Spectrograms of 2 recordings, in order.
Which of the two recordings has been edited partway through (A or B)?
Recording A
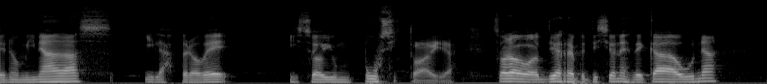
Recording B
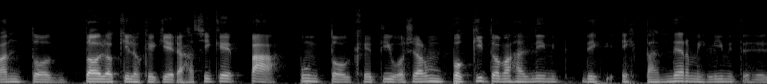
B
